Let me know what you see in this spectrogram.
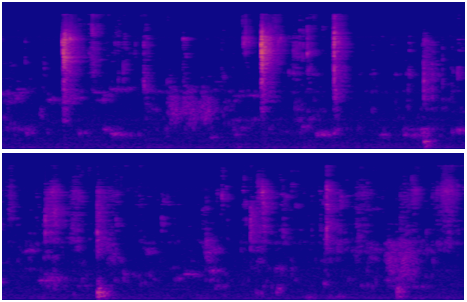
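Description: Close-up wet eating sounds: irregular lip smacks and chewing of rice and curry eaten by hand, with fingers mixing the rice on the plate.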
